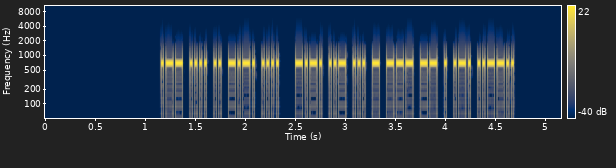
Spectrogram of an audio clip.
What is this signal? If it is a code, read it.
Morse code, heard as a keyed tone, about 50 wpm, 700 Hz. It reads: WHICH CUSTOMER?
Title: Sentences from Top 1100 Words 50wpm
